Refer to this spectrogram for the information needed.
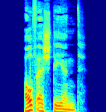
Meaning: present participle of auferstehen
- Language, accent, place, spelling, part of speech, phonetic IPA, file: German, Germany, Berlin, auferstehend, verb, [ˈaʊ̯fʔɛɐ̯ˌʃteːənt], De-auferstehend.ogg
